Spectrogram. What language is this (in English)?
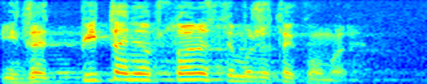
Croatian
